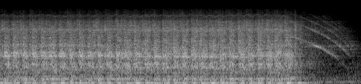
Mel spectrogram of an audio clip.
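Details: A steady starter churn, about three and a half turns a second, that never catches and winds down on a Fox body Mustang. It cranks but won't start. The fuel pump is not powering even after swapping the ignition switch, PCM and PCM relay.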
